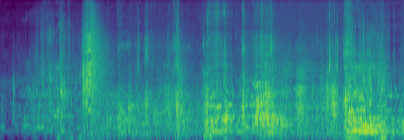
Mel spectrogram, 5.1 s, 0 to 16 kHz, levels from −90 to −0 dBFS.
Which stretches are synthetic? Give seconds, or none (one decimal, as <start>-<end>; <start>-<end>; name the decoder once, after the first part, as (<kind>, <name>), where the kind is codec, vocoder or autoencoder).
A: 0.0-1.0 (vocoder, BigVGAN v2); 2.6-3.2; 4.3-5.1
